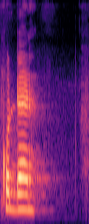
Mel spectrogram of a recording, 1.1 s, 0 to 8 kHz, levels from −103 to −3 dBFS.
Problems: constant background noise, echo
